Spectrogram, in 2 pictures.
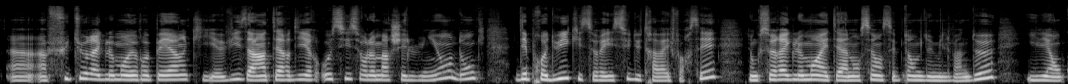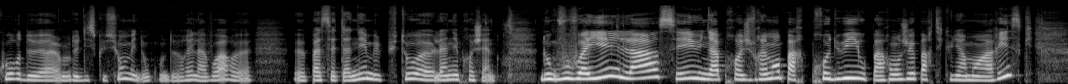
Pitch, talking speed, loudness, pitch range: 215 Hz, 195 wpm, -16 LUFS, 195-255 Hz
